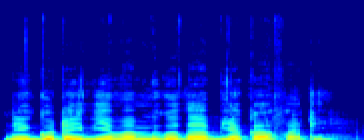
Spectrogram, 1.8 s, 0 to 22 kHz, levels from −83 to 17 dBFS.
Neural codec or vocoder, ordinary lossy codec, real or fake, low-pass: none; none; real; 19.8 kHz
